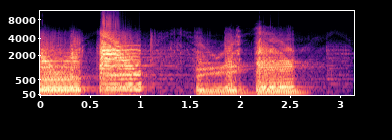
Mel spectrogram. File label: Guitar, Drum N Bass; Sonic Foundry (Sony Creative Software); Knutrix Drum & Bass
